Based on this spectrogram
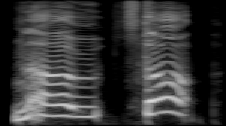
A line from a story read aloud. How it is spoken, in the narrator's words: he cried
